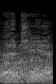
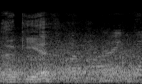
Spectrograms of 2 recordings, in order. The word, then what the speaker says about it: Ergéa: I pronounce it Ergéa. Okay. Lots of people pronounce it Ergéa, but I think it is Ergéa. It's actually a made-up name, made-up word from two Greek words that have been spliced together.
